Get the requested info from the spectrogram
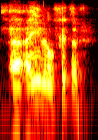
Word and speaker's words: Eid al-Fitr: How do you say Eid al-Fitr? – Eid al-Fitr. – Al-Fitr. Oh, he gives it a whole other syllable.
